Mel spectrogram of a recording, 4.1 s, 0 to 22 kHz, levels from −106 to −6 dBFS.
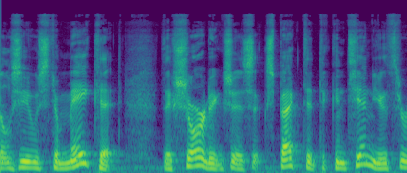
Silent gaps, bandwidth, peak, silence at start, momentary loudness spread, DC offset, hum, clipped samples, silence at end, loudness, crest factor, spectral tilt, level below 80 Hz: none; 15.5 kHz; -8 dBFS; 0 s; 7 LU; under 0.1%; none; under 0.1%; 0 s; -27 LUFS; 18 dB; -5 dB/octave; -58 dBFS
